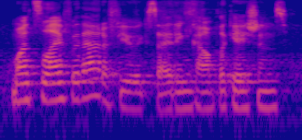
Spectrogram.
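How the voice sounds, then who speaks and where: An actress playing a composed, wry freelancer pilot, loyal and diplomatic, in a video game cutscene. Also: female voice, a bass voice, fast, a bit bright. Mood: friendly, teasing.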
